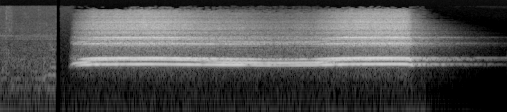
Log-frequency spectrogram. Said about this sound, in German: So, jetzt kommt der Zug, wir müssen aufhören.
